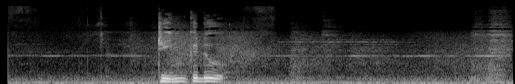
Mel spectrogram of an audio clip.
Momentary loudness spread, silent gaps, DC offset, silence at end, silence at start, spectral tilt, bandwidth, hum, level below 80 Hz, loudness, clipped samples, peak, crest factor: 20 LU; none; under 0.1%; 0 s; 0.1 s; -6 dB/octave; 16.5 kHz; none; -34 dBFS; -19 LUFS; under 0.1%; 0 dBFS; 20 dB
